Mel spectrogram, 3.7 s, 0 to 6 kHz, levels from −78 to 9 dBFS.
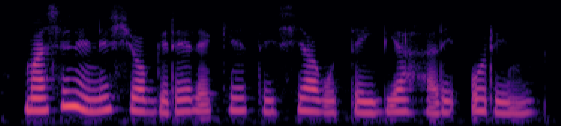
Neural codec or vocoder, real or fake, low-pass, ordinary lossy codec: none; real; 5.4 kHz; none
